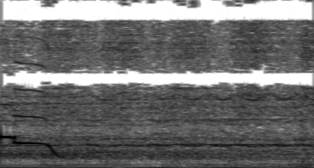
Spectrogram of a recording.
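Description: Live band holding the closing sustained chords of a ballad, with an audience member's high, held whoop that slides down in pitch in the first half-second.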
